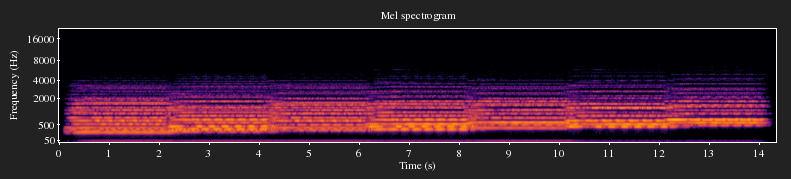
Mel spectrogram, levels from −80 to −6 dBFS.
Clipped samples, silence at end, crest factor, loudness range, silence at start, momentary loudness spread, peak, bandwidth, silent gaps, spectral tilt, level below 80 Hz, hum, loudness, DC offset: under 0.1%; 0.15 s; 14 dB; 2 LU; 0.1 s; 4 LU; -14 dBFS; 9.6 kHz; none; -3.5 dB/octave; -82 dBFS; none; -27 LUFS; 0.2%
